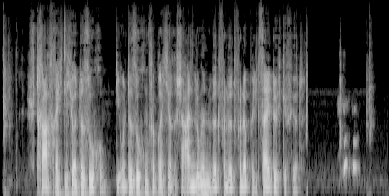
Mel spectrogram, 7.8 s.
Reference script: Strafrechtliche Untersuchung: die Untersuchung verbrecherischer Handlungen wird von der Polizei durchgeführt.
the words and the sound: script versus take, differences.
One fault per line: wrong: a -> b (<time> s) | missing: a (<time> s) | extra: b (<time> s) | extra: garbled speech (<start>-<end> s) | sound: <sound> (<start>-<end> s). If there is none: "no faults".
extra: wird von (4.5 s)
sound: laugh (6.7-7.2 s)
